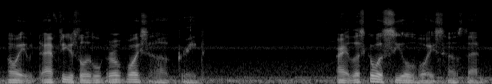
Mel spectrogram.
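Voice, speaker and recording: A man's voice: low-pitched, a little fast, background noise. A man co-hosting a gaming video, chatting casually and reading out game dialogue.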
